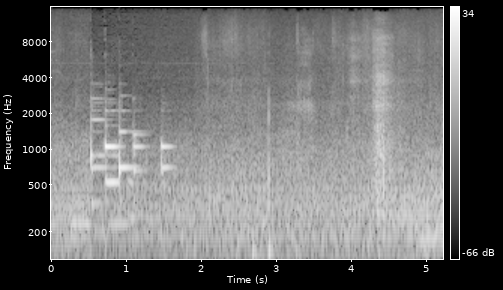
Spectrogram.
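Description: A phone ringtone plays a short, bright melodic phrase of electronic tones for about a second, then cuts off, leaving quiet room noise with a faint thump and soft rustling afterward.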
